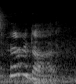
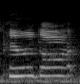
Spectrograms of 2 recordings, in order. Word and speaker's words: peridot: Isn't it pronounced peridot? It's peridot. Is that how you pronounce it? Okay. So peridot, y'all. but it's spelled with the T at the end, so I said peridot.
